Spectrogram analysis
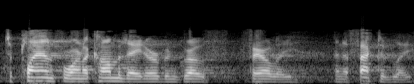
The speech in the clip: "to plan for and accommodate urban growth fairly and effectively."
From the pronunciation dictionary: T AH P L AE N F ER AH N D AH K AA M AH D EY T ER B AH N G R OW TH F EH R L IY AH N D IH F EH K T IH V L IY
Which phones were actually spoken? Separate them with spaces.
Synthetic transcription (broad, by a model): T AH P L AE N F ER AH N AH K AA M AH D EY T ER B AH N G R OW TH F EH R L IY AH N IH F EH K T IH V L IY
